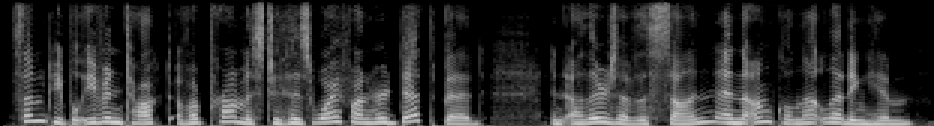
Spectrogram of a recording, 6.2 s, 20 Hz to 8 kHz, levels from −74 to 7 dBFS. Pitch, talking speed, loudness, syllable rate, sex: 255 Hz, 230 wpm, -17 LUFS, 5.9 syllables/s, female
